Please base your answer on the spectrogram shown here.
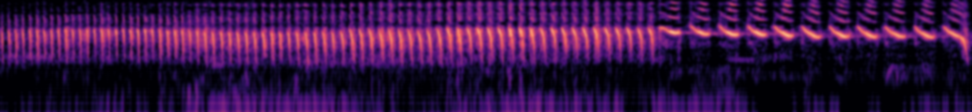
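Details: Singing white canary with training song: an extended rapid trill, slightly rising, then a quicker run of repeated falling whistled notes ending in a steep downward sweep.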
